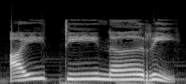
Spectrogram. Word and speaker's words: itinerary: இந்த வேர்டை எப்படி ப்ரொனவுன்ஸ் பண்ணணும்னா ஐட்டினரி.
